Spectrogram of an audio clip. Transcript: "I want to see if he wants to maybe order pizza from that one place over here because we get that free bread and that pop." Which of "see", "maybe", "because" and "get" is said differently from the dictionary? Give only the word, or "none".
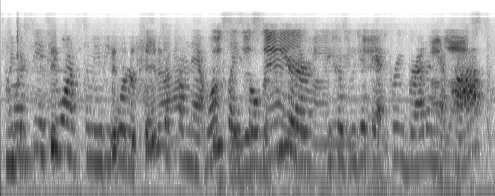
none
